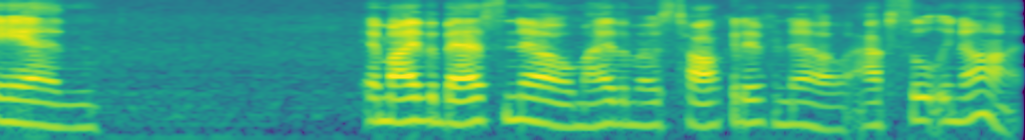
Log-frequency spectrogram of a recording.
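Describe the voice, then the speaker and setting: This woman's tone is bright and sharp, her pitch medium and her intonation flat and monotone. She keeps a moderate pace, broken by long, frequent pauses. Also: big swings in loudness. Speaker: streamer. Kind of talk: casual chat. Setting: live stream.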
